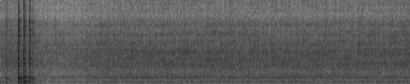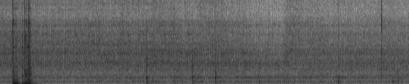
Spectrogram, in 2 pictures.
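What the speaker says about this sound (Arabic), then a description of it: "كما كتشوفوا كنقلي الكبده مزيان" Beef liver fries in a pan for a tagine, giving a steady, even sizzle that runs the whole time, with a brief clatter near the middle and a few faint ticks. No one speaks.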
